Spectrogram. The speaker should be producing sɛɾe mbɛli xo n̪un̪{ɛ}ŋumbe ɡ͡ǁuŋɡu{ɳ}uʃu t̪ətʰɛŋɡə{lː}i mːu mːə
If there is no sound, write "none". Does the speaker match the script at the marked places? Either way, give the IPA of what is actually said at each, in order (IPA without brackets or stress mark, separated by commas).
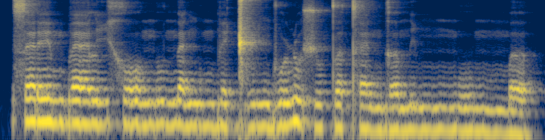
ɛ, ɳ, n̪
